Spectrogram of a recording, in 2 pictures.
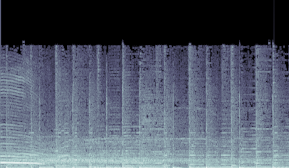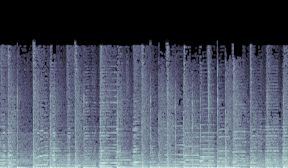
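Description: Women in the audience at a live concert scream and whoop loudly over a dense, driving live band, the shrill cries rising together and sustaining through the music.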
